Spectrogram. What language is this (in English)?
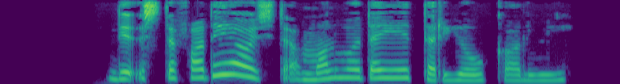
Pashto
